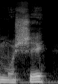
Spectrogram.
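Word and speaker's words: משה: En hebreo su nombre significa sacado de y se pronuncia Moshe, pero viene de la raíz egipcia Mosú o Mesú, que significa hijo o niño.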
